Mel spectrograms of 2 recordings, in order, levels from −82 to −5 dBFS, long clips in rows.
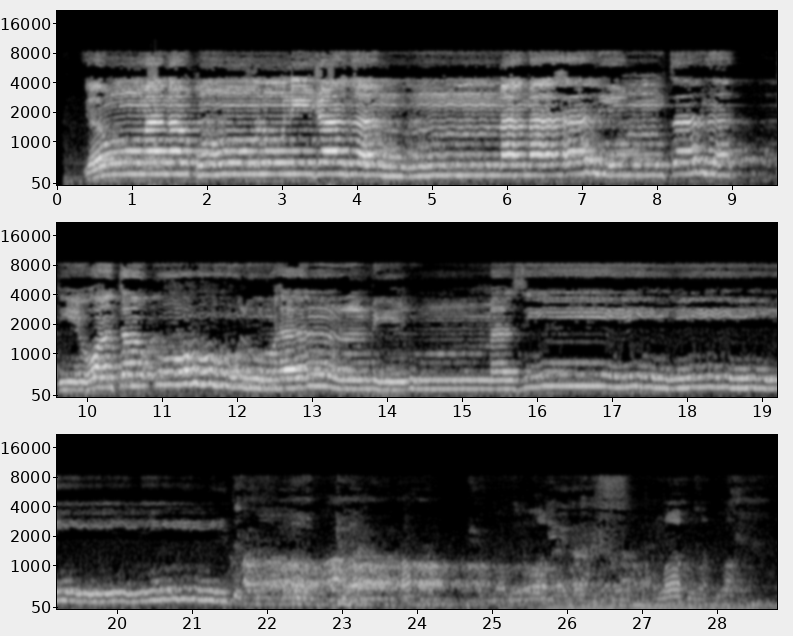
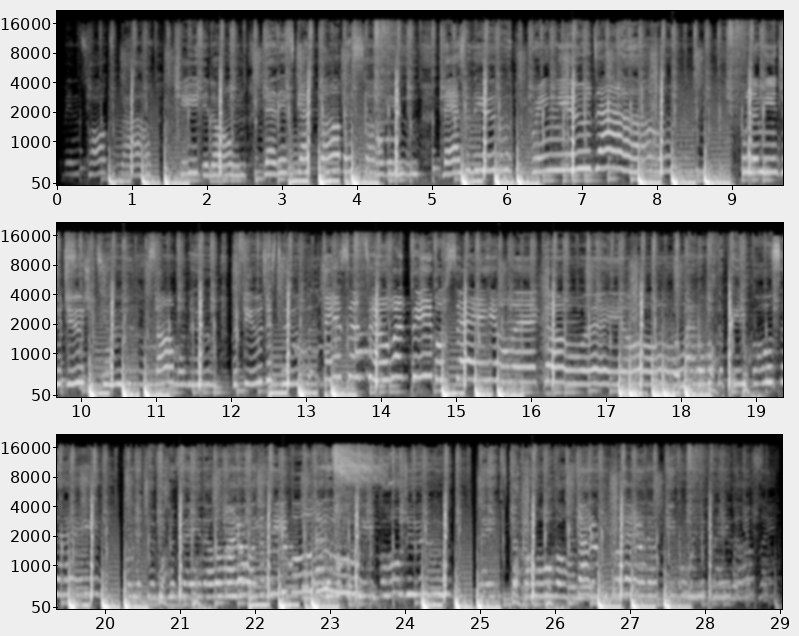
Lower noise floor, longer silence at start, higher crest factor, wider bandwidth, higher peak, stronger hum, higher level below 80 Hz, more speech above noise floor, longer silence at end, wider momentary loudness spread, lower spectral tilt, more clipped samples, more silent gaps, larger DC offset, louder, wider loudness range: first, -43 dBFS vs -34 dBFS; about the same, 0.35 s vs 0.3 s; about the same, 18 dB vs 14 dB; second, 8.8 kHz vs 17.5 kHz; about the same, -2 dBFS vs 0 dBFS; neither; second, -52 dBFS vs -20 dBFS; first, 27 dB vs 20 dB; first, 0.25 s vs 0.05 s; first, 21 LU vs 9 LU; second, -2.5 dB/octave vs -5 dB/octave; neither; neither; neither; second, -20 LUFS vs -14 LUFS; first, 17 LU vs 2 LU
